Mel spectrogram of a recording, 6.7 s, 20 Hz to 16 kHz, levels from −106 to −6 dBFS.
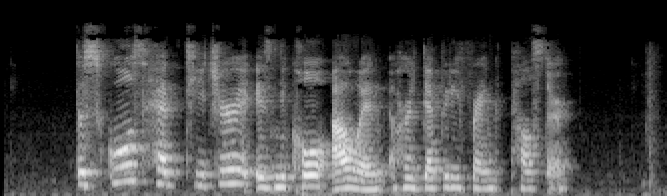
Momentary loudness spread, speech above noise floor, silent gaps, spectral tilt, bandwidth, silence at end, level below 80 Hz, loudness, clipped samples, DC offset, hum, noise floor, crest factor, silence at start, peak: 16 LU; 42 dB; none; -6 dB/octave; 7.6 kHz; 1 s; -58 dBFS; -23 LUFS; under 0.1%; under 0.1%; none; -65 dBFS; 20 dB; 0.75 s; -4 dBFS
